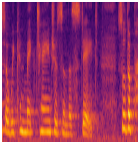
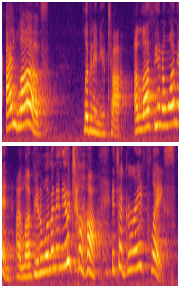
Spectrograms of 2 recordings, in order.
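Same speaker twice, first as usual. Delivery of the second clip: enthusiastic; 4 semitones higher, 6 dB louder than usual. Real, not acted. Enthusiastic declaration of love.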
